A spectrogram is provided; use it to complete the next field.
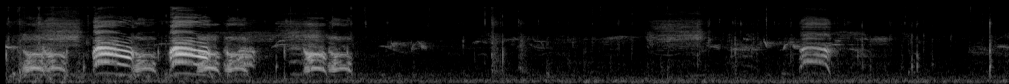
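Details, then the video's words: Angry crow cawing while wild birds fight with crows over food: four harsh, ringing caws in the first three and a half seconds, then quieter faint calls and a single caw near eight seconds against low background hiss. "Wild birds fight with crows for food | Crow bird unity anger and sund | Angry kawa ki awaaz"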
